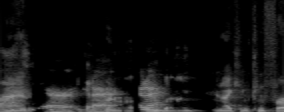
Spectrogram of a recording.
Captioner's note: audio distorts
